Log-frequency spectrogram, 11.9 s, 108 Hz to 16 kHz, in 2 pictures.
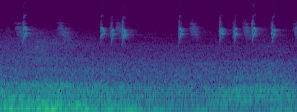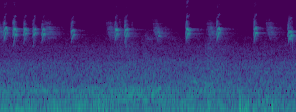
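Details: Eurasian tree sparrow parent with food in its beak calling to find its chick, filmed 17 June 2021; a long run of rapid, unevenly spaced bright chirps, often doubled or tripled, above a steady low background rumble.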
